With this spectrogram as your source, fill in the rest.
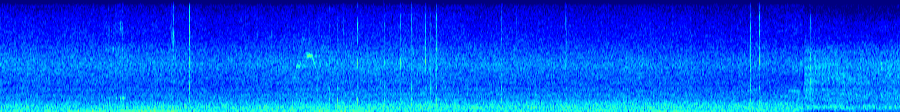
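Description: Wind blows outdoors, rumbling against the microphone.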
